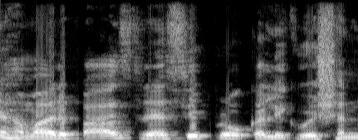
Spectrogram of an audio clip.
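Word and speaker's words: reciprocal: ठीक है, रेसिप्रोकल, रेसिप्रोकल, कुछ लोग रेसिप्रोकल पढ़ रहे होते हैं, ये रेसिप्रोकल होता है क्योंकि इसमें आर भी है ना, तो आर भी पढ़िएगा।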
